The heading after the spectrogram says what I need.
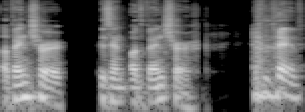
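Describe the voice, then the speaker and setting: A man's voice: medium pitch, animated, unhurried, a bit bright, breathy edge. A man from South Korea with a Korean accent, telling his story casually as a podcast guest, often searching for words. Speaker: podcast guest, startup founder. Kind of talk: casual personal storytelling in an interview.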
